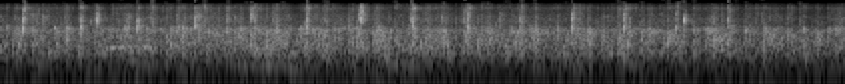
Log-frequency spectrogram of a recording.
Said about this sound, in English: So, one more round of applause for the YPN board and for our associates.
